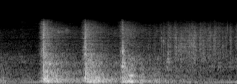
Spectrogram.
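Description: Aerial firework shells bursting overhead: three sharp bangs within about a second, each trailing off in a short echo.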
